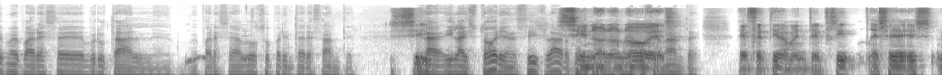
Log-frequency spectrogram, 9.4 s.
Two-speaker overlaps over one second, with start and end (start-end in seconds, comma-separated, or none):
5.5-6.8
